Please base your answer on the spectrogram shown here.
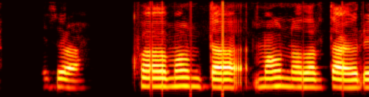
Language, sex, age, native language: Icelandic, male, 12, Icelandic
